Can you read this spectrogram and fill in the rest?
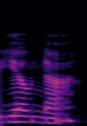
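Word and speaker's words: יונה: yonah yonah it's latin jonah is the word for dove and the hebrew will have yonah this is latin because remember there is no jay in hebrew the roman catholics took out the y the power letter and replaced it with the j so the word power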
